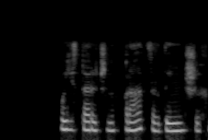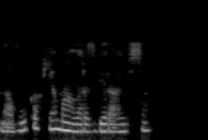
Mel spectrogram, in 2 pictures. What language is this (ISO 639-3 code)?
bel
